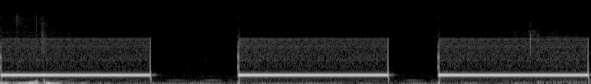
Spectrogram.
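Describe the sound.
Telephone call signal heard while phoning a man's son: three long, steady mid-pitched beeps, loud and evenly spaced, each separated by a short silence.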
